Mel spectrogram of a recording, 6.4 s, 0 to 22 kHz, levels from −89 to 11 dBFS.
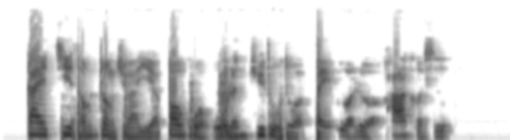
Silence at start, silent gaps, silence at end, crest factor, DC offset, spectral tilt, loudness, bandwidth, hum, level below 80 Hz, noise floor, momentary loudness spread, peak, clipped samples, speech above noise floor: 0.35 s; none; 0.75 s; 16 dB; under 0.1%; -6 dB/octave; -16 LUFS; 15 kHz; none; -40 dBFS; -78 dBFS; 9 LU; 0 dBFS; under 0.1%; 62 dB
